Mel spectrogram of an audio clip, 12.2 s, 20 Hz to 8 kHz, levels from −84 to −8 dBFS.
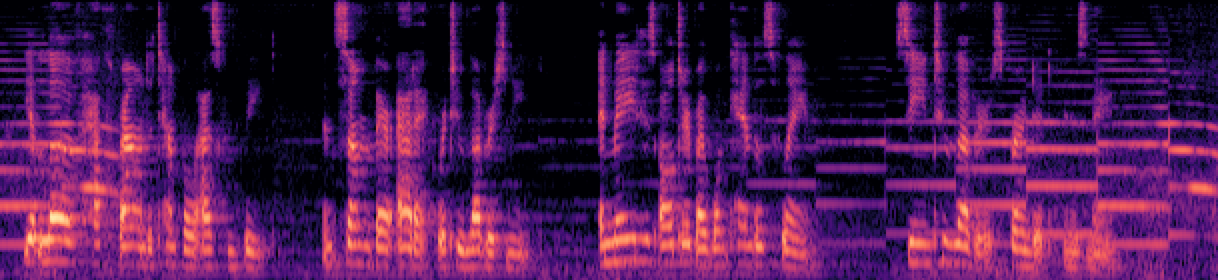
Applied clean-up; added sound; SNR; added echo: none; Motor vehicle (road) / Siren; 12 dB; reverberation time 2.2 s.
